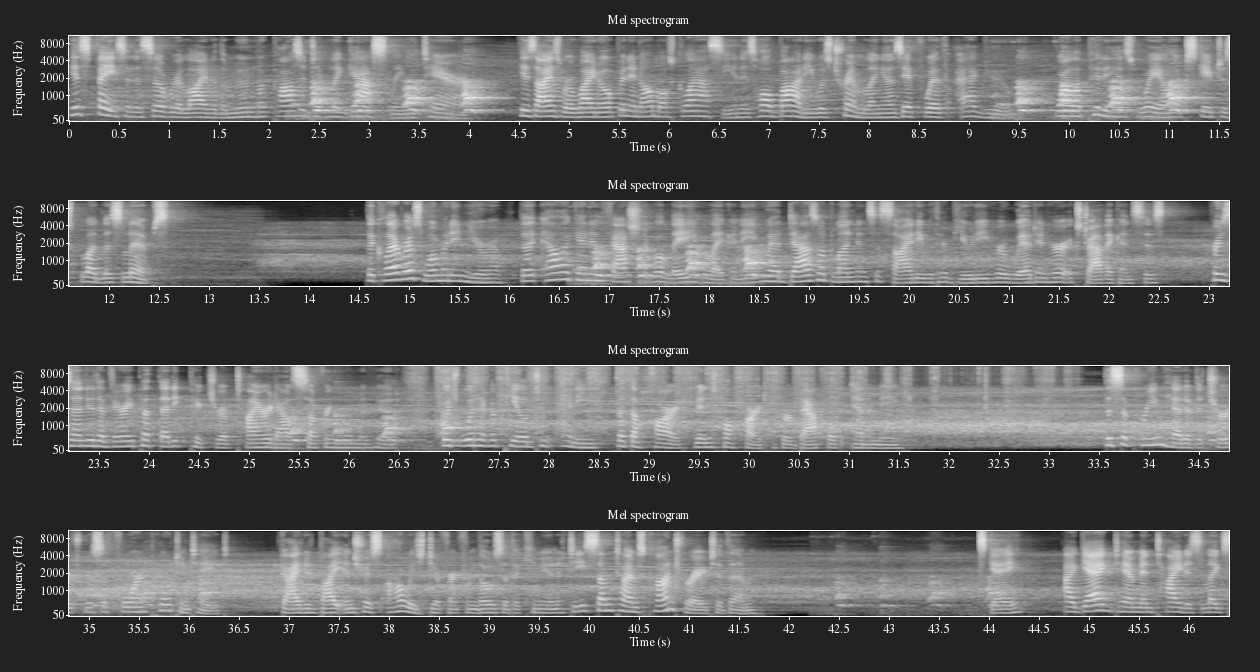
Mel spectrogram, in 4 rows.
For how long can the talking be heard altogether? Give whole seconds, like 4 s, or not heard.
40 s.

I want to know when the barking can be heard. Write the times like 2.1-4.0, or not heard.
2.1-4.1, 9.2-11.2, 16.6-18.6, 25.2-27.1, 34.4-36.2, 42.2-44.1.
